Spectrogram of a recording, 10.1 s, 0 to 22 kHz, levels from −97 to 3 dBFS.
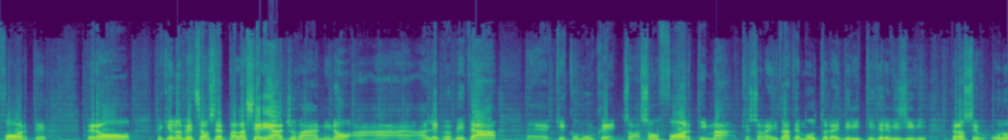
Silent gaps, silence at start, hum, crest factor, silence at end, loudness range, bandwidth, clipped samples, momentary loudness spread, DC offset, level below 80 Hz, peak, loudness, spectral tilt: none; 0 s; none; 12 dB; 0 s; 4 LU; 19 kHz; under 0.1%; 10 LU; under 0.1%; -34 dBFS; 0 dBFS; -12 LUFS; -5 dB/octave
